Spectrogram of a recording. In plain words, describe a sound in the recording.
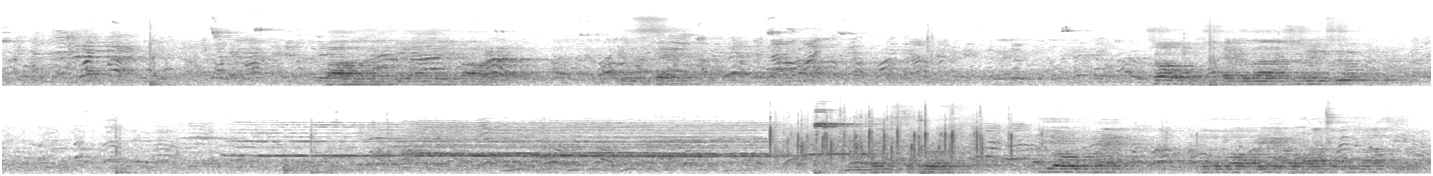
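A crowd of spectators chatters and calls out in an echoing hall.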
